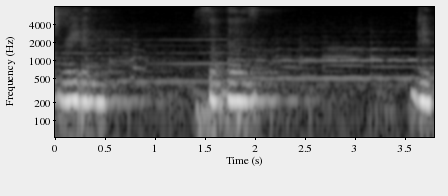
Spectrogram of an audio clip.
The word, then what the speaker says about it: Raiden: So the guy pronounced it rotten, and then you went, it's not pronounced like that? And I was like, Raiden, that's Raiden, you pronounce it Raiden.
